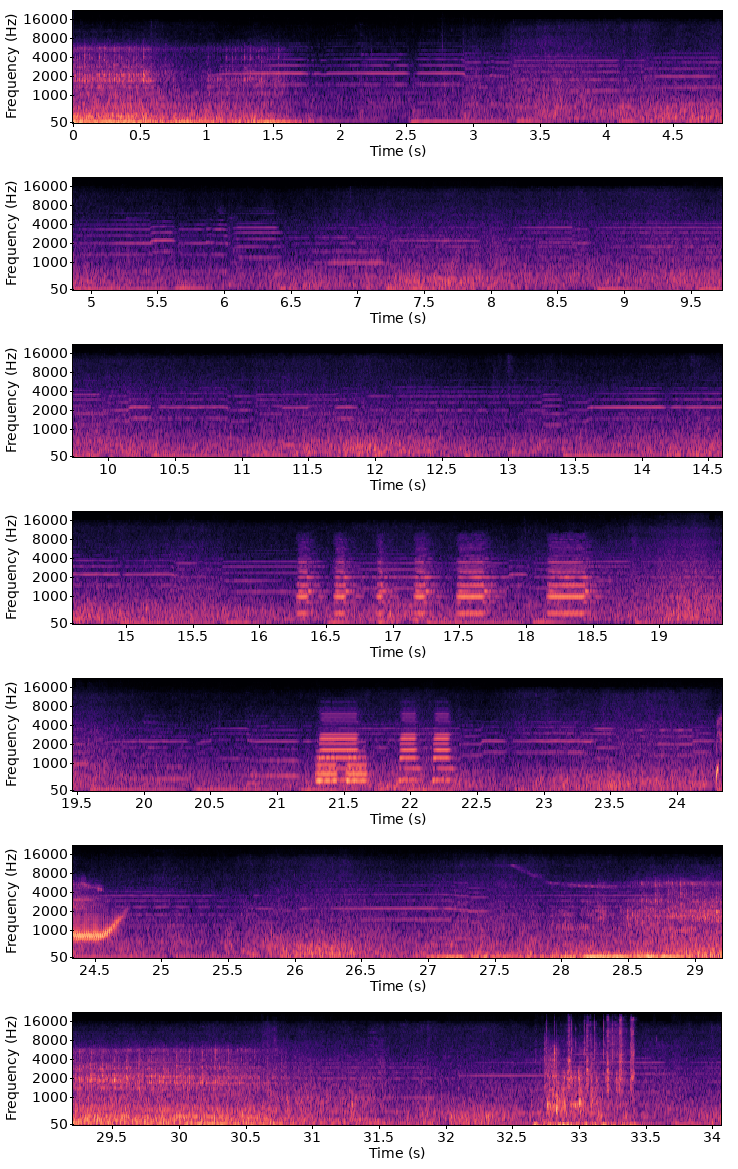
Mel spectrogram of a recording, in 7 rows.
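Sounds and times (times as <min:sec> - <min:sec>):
rapid mechanical rattle: 0:00.0 - 0:01.8, 0:26.9 - 0:31.1, 0:32.6 - 0:33.7
cartoon horn toots: 0:21.3 - 0:22.4, 0:24.3 - 0:24.9.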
